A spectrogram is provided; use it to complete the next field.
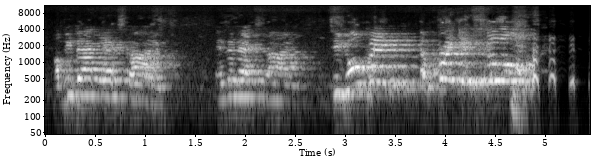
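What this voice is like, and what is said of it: Agitated yelling. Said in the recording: “he's yelling ... he gets progressively more excited ... from agitated to upset to pretty upset”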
